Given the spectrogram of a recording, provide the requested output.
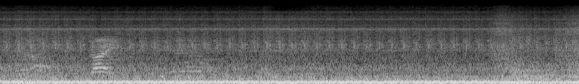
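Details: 1978 IH Scout II, first start after a carburetor rebuild and a rigged-up fuel system, not driven since 1999: fires right up and settles into a steady idle of about four even pulses a second, no misses or knocks; healthy.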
